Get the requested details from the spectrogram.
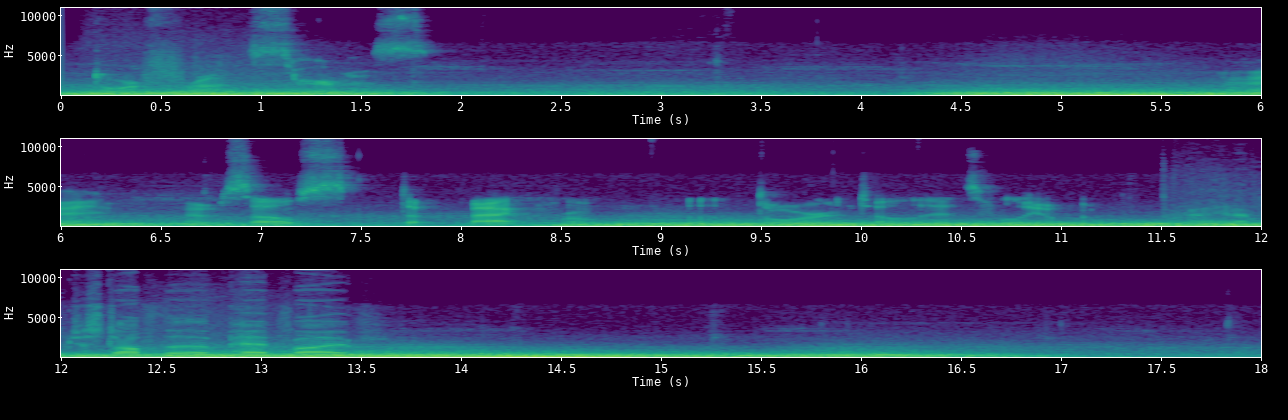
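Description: A spacecraft engine rumbles deeply, rising and falling.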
